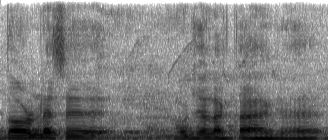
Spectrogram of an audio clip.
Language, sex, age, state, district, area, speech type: Hindi, male, 45-60, Uttar Pradesh, Hardoi, rural, spontaneous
